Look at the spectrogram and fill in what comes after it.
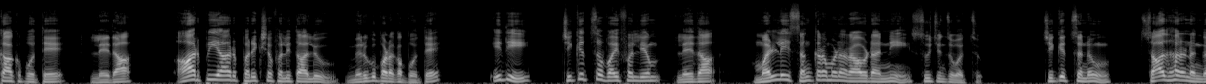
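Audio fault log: No technical faults can be heard in the speech recording.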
